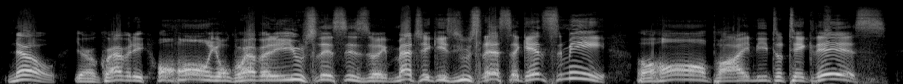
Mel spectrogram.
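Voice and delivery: sing-song, hammed-up French villain; French accent. [name] dismissing Lance's magic in a duel, hammy French accent. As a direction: boast in a silly French accent. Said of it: "is apparently very French".

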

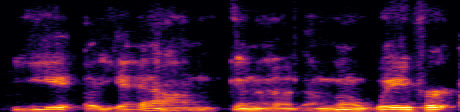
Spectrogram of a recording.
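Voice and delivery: usual speaking voice

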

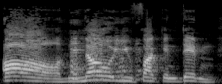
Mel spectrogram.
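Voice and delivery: loud, slow, drawn-out "oh no you didn't"; sassy mock offense. Retold comeback to insult.

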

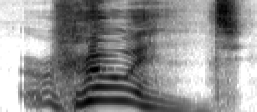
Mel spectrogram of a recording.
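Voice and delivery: high, loud anguished wail; bawling. Acted. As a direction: howl over the ruined stew. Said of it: "bawled Gambo uncontrollably".

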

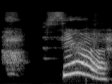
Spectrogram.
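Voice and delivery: high, dramatic imitated indignation; mock offence. Artist retells costar not being drawn, mock-insulted and high.

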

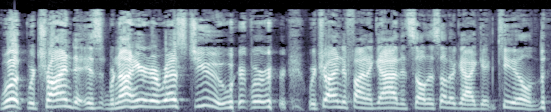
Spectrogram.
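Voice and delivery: mock yell that eases off toward the end; retold yell. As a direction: reenact yelling to calm a standoff. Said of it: "and I'm yelling".

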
